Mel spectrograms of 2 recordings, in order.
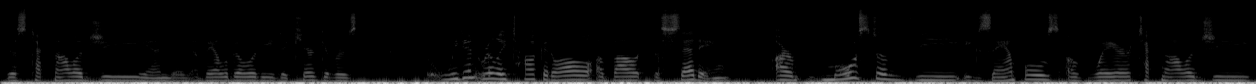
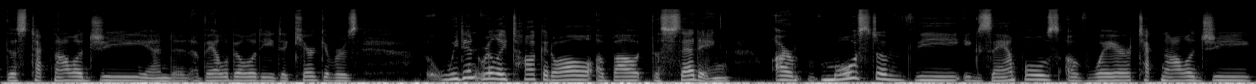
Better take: second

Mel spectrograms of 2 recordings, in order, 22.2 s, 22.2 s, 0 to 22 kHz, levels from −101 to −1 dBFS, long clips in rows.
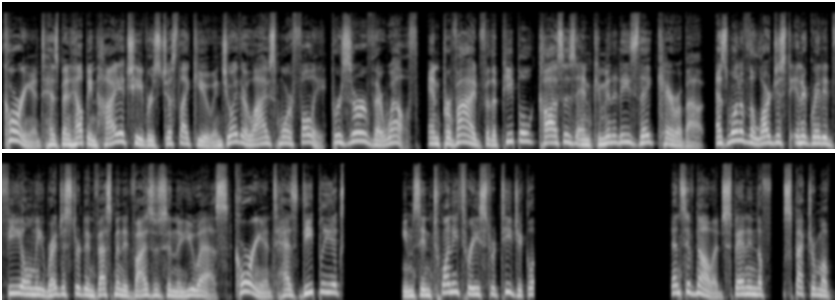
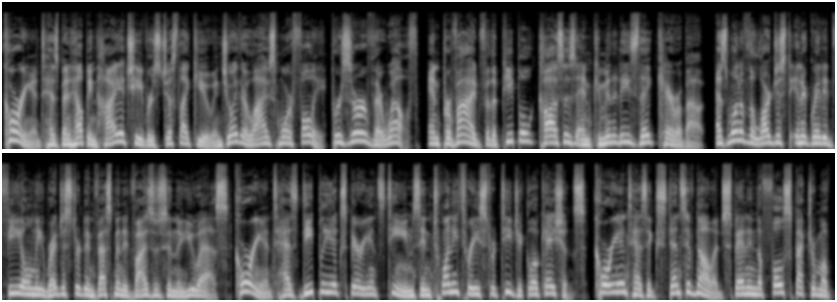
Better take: second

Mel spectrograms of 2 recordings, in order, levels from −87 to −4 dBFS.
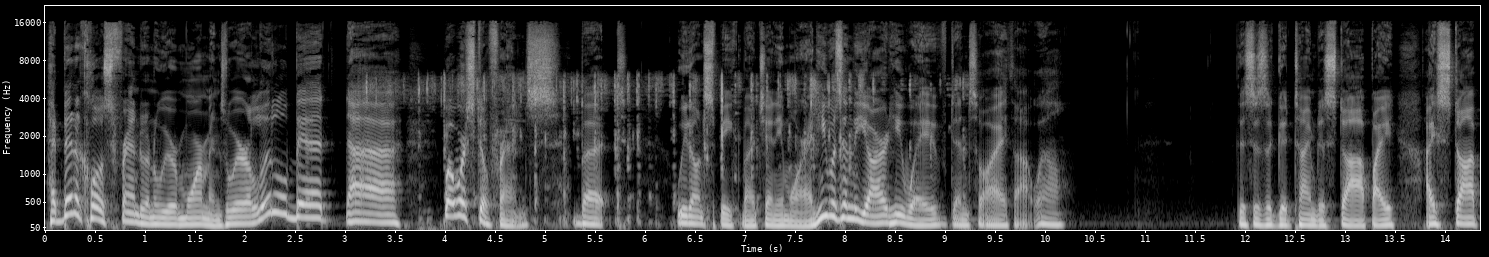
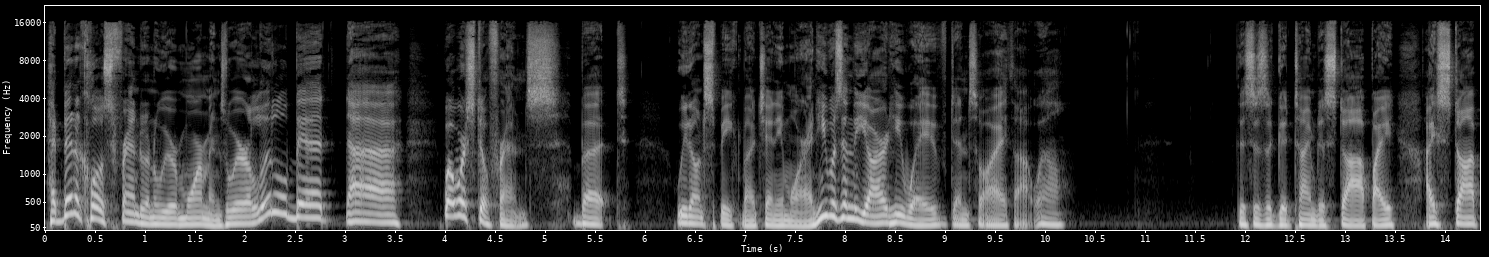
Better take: second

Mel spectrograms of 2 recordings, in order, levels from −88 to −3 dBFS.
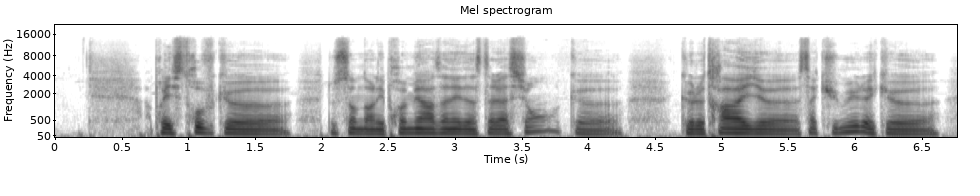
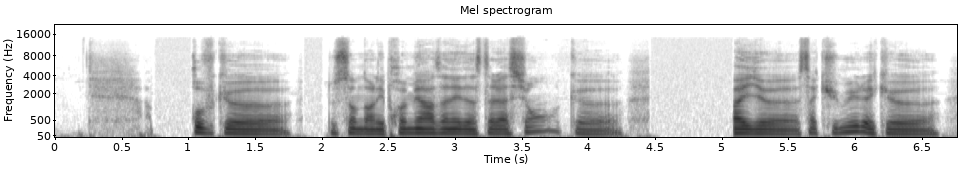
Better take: first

